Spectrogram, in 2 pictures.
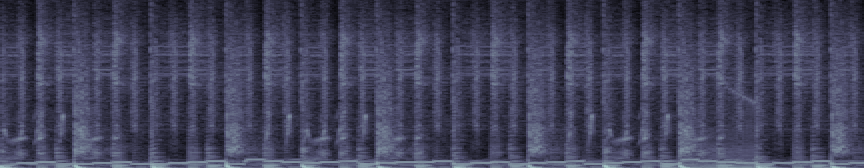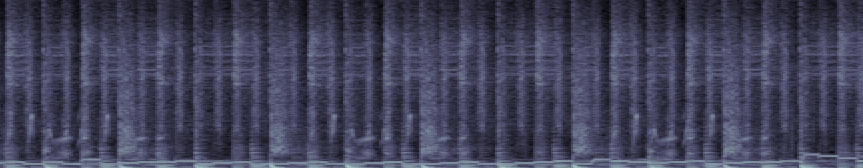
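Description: Electronic dance music playing from a vinyl record on a direct-drive turntable. A steady four-on-the-floor kick drum runs at about two beats a second under a repeating, stepping synth arpeggio.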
